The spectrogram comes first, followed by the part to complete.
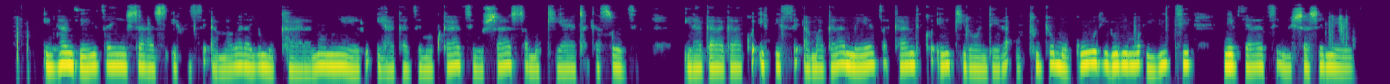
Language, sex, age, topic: Rundi, female, 18-24, agriculture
